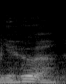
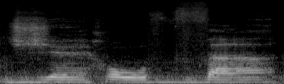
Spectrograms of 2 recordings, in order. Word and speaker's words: Yahuwah: And the 4 letters of the name Yahuwah are all vowels. All 4 of them. There's no J. It's not Jehovah. That's not it. That's not his name.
